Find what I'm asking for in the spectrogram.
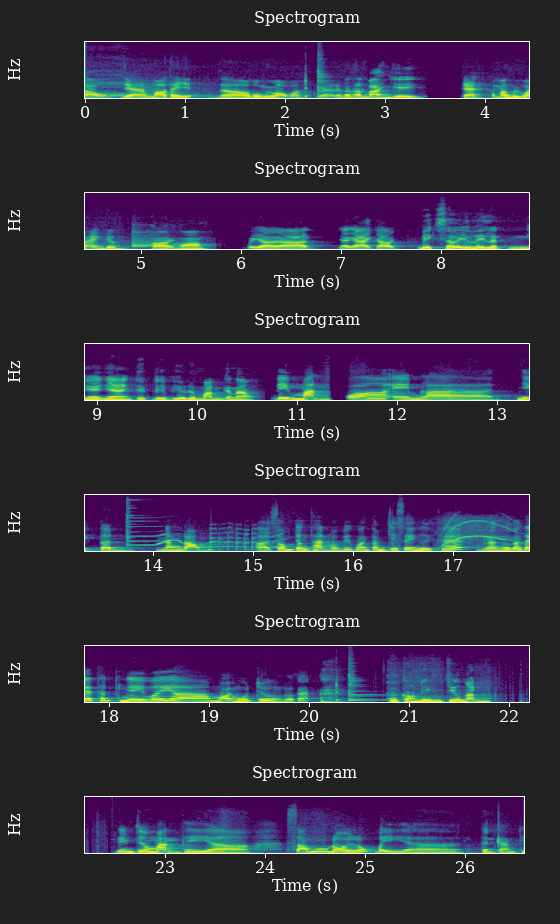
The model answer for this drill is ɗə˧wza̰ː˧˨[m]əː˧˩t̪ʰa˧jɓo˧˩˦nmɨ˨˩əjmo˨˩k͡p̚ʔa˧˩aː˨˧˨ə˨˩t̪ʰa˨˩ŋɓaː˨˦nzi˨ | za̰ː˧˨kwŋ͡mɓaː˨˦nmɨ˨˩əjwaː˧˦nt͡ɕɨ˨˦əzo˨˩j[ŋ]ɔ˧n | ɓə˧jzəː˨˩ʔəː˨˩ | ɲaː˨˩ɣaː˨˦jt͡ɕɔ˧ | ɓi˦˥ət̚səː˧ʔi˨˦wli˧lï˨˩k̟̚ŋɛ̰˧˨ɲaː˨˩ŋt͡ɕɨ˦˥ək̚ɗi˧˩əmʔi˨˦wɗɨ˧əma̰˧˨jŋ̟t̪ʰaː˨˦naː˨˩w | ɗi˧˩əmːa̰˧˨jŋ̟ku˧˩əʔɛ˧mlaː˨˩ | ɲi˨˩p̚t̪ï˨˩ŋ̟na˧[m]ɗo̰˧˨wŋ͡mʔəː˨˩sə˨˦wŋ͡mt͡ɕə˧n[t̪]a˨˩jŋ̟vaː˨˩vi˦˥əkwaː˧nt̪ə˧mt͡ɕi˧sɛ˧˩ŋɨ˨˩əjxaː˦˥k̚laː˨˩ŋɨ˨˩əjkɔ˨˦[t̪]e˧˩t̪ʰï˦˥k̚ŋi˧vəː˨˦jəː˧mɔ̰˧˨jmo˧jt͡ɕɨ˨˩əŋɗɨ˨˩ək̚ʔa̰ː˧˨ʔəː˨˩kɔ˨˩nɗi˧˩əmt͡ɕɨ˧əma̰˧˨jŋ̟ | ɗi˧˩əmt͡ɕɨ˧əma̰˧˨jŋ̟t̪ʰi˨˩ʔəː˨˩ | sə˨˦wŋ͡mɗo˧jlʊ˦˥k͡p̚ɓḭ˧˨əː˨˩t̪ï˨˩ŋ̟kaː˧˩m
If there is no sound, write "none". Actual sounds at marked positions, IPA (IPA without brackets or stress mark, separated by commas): m, ŋ, ŋ, t̪ʰ, t̪ʰ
